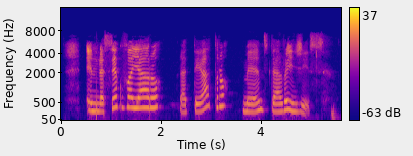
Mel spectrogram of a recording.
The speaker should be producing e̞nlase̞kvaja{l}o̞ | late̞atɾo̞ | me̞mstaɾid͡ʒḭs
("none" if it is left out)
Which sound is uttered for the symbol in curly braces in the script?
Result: ɾ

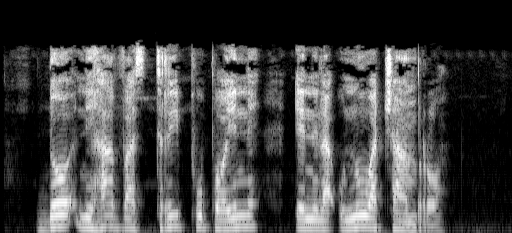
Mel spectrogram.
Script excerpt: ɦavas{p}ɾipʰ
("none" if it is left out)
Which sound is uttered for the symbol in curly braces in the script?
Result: t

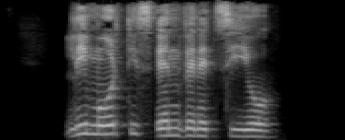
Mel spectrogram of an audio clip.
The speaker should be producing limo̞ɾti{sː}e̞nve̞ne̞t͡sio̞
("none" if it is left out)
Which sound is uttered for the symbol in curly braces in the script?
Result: s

